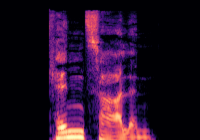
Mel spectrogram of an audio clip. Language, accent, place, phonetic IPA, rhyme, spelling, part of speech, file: German, Germany, Berlin, [ˈkɛnˌt͡saːlən], -ɛnt͡saːlən, Kennzahlen, noun, De-Kennzahlen.ogg
- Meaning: plural of Kennzahl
